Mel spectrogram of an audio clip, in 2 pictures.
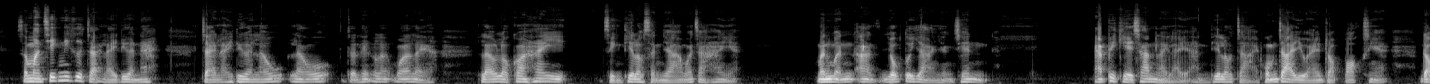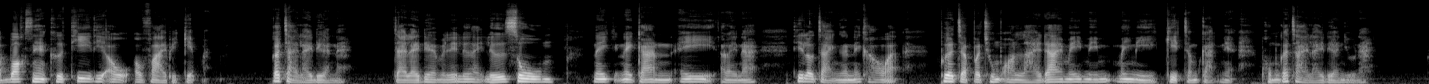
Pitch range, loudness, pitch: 105-125 Hz, -18 LUFS, 115 Hz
